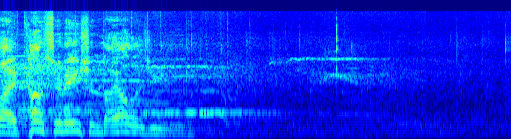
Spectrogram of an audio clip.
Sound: audience cheering and applauding

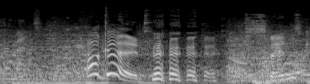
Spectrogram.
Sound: chuckles

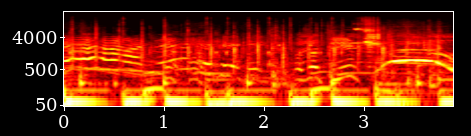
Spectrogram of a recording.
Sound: cheers

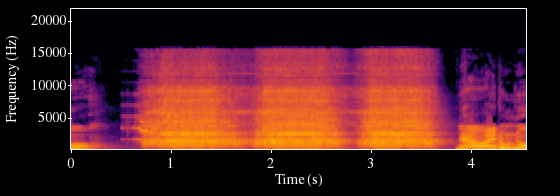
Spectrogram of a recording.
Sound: propeller whirring

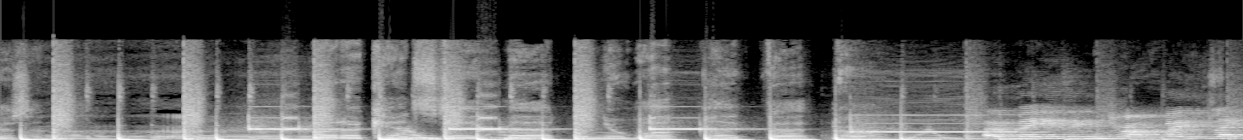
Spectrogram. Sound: workout timer beeping

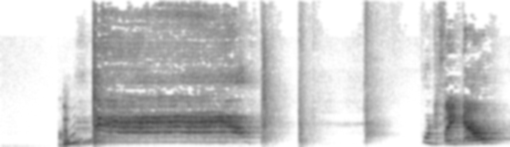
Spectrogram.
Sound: meows loudly

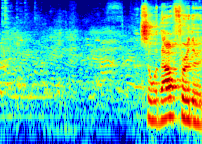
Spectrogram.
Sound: crowd noise

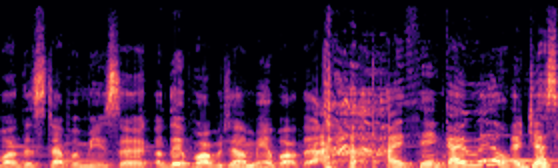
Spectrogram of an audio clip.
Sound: chuckles

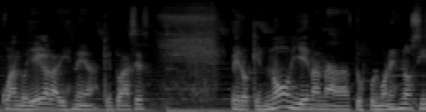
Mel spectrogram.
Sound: breathes in

